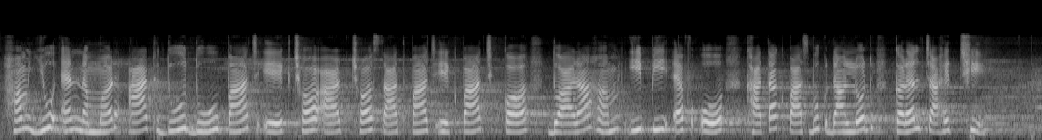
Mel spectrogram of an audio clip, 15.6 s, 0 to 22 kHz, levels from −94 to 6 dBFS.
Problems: background sounds at intervals, background conversations at intervals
